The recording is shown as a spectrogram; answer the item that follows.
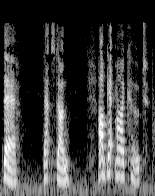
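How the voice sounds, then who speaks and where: An actress playing an exasperated, resentful British housewife in a radio play. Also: female voice, mid-range voice, slow, bright, forceful tone, a little hiss or hum. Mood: brisk. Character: harried, exasperated housewife resentful of her husband's absences. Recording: dull, muffled radio drama recording.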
